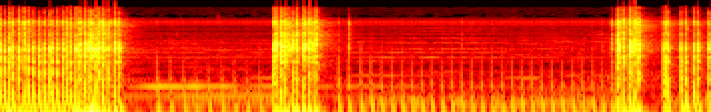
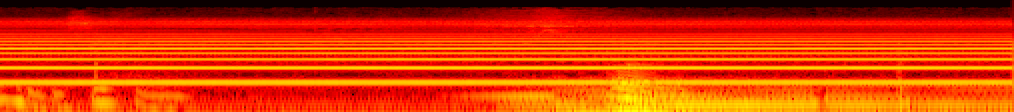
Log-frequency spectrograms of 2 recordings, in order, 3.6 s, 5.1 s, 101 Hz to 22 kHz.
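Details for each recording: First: Orion R545A radio, AM band during alignment, signal generator uncoupled: harsh angry growling bursts with rapid pulsing buzz, no station at any tuning; receiver fault, owner suspects tuning capacitor misaligned or plates touching. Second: Orion R545A radio on AM band during alignment, with a 455 kHz IF signal injected from an RF generator: the alignment tone comes through clean and steady over a faint hum, so the IF and audio stages are passing signal.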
